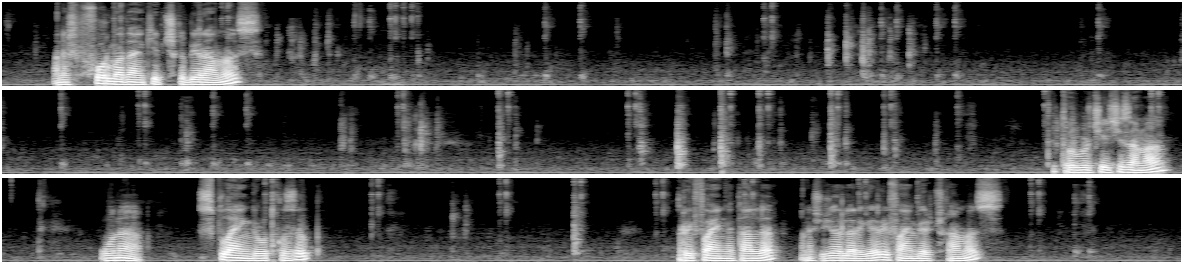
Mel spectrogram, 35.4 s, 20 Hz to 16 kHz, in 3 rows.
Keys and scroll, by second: 0.5 alt+r, 2.2-3.4 typing, 7.6 x, 8.5 z, 8.6 alt+a, 9.0 q, 14.7-16.4 typing, 21.9 s, 22.5 w, 27.6 s.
